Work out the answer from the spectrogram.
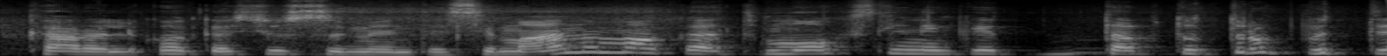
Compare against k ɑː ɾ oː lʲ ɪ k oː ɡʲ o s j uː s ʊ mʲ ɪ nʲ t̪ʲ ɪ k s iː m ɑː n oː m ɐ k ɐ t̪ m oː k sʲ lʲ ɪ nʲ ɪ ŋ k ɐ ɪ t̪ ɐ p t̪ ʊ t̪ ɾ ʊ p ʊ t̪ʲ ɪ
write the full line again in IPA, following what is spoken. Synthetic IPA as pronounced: k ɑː ɾ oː lʲ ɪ k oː kʲ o s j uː s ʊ mʲ ɪ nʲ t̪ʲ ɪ s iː m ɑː n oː m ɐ k ɐ t̪ m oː k sʲ lʲ ɪ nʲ ɪ ŋ k ɐ ɪ t̪ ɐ p t̪ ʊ t̪ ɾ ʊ p ʊ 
